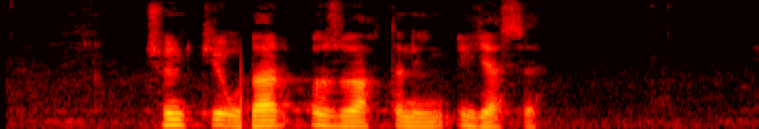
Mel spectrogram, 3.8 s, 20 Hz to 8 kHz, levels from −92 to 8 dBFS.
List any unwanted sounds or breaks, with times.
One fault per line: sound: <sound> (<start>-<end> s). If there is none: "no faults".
sound: dropout (1.2-1.3 s)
